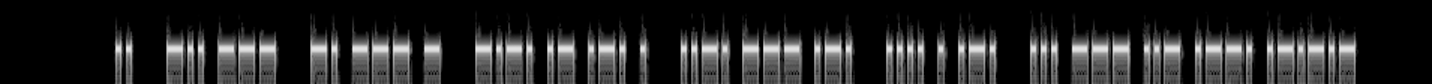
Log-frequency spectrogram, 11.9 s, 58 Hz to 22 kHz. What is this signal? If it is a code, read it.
Morse code, heard as a keyed tone, about 27 wpm, 700 Hz. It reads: I DO NOT CARE FOR HER SOUP.
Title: Sentences from Top 1000 Words - Review Part 6 - 28wpm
